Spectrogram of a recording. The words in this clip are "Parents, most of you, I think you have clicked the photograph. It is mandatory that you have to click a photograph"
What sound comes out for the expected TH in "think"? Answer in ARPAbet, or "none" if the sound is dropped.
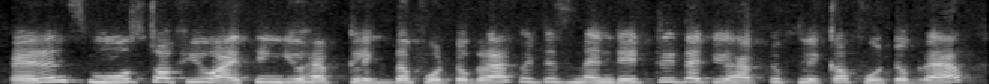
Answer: T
